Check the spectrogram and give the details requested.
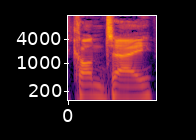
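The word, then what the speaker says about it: Kanté: It's like the N'Golo Kante, N'Golo Conte thing. He said his name is Conte, and if someone tells me that's their name, I won't go, all right, Kante, cheers, pal.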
